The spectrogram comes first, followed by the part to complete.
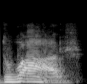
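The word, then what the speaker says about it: द्वार: Let me just um modern Hindi dir Sanskrit and pi dara so written with a dv because it's the same phone essentially the same sound but in that position pronounced as a w.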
